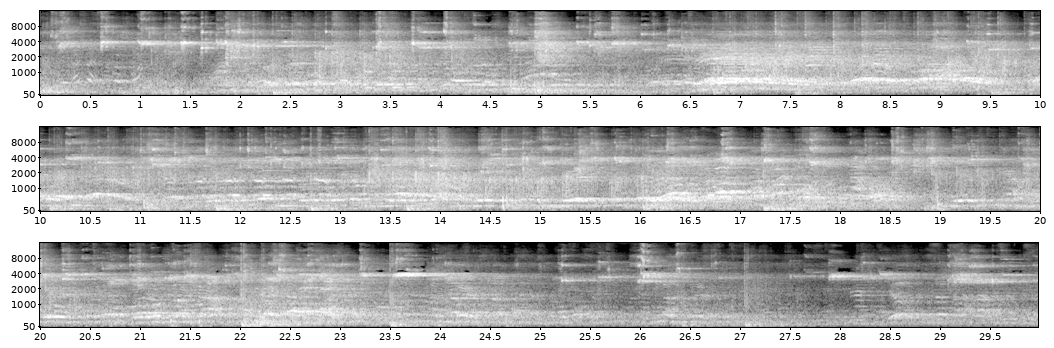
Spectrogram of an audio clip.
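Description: Spectators shout and cheer from the sidelines.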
